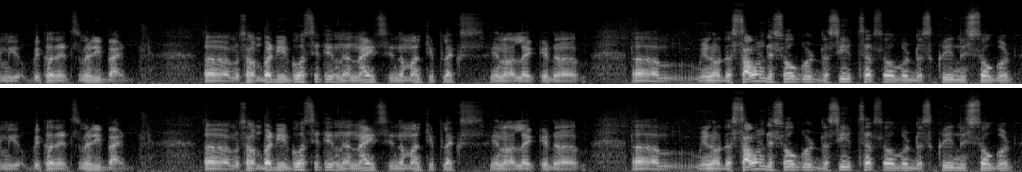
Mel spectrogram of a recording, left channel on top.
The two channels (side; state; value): both; identical; correlation 1.00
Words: you, because it's very bad. But you go sit in a nice multiplex, like in a the sound is so good, the seats are so good, the screen is so good.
